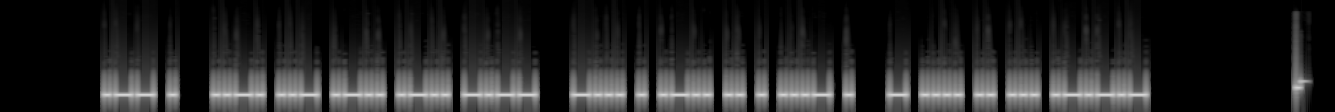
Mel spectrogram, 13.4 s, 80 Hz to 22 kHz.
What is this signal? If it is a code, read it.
Morse code, heard as a keyed tone, about 22 wpm, 700 Hz. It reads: WE FULLY BELIEVE THIS.
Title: Sentences from Top 1300 Words 22wpm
